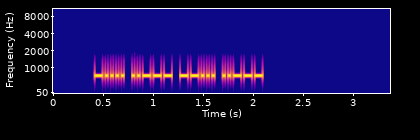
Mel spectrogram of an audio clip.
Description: Morse code, heard as a keyed tone, about 44 wpm, 700 Hz. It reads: 6272
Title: Numbers - 4-Digit 45wpm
